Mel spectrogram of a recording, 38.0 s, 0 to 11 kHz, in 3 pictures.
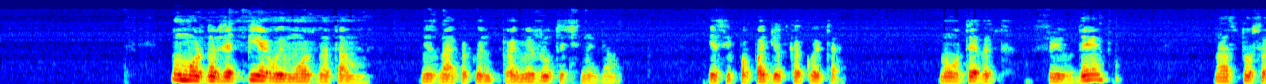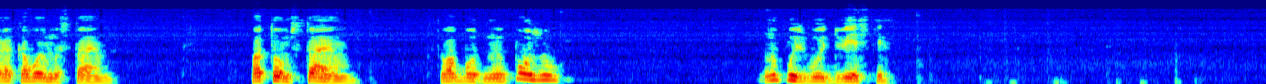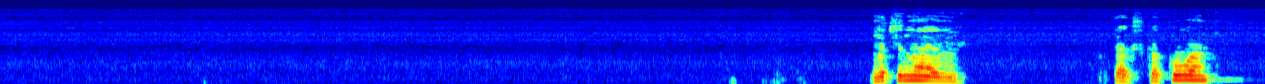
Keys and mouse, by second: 2.3 click, 5.8 click, 7.1 click, 10.9 shift+d, 12.9 click, 16.3 click, 18.2 click, 21.1-23.2 drag, 22.7 KP_0, 24.3 space, 33.1 space, 37.4 click.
